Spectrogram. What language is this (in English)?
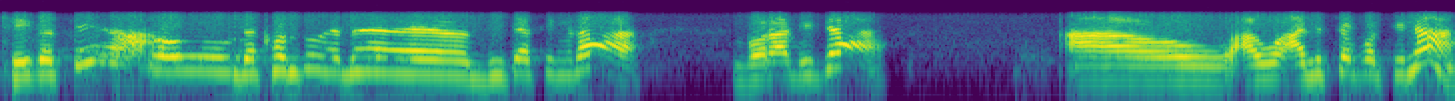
Odia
